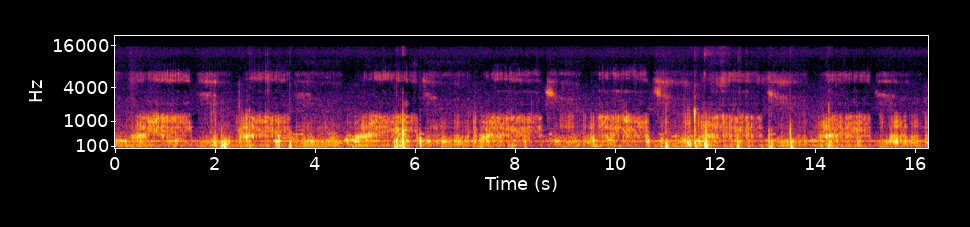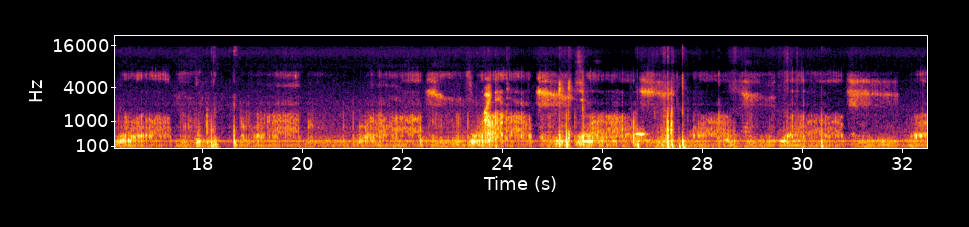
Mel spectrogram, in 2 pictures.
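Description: Flamepoint Siamese cat purring, the purr swelling and fading with each breath about every two seconds.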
